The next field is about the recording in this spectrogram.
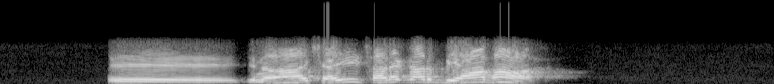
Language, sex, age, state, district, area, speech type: Dogri, male, 30-45, Jammu and Kashmir, Reasi, rural, conversation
